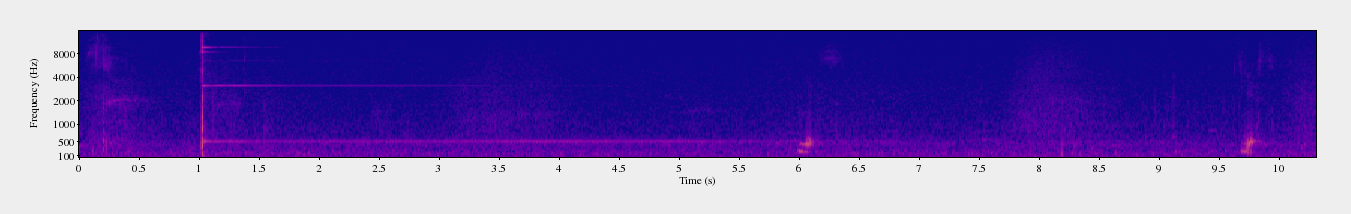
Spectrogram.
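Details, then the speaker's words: Demonstration head-to-toe physical exam for PA students: a sharp strike sets off a clear, steady tuning-fork tone that fades over several seconds, placed behind the ear for the Rinne hearing test. Faint voices follow. "Now, I'm going to ring it. I'm going to place it behind your ear. You're going to hear it. Once you stop hearing it, say yes."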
